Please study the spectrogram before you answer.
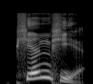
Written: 偏僻

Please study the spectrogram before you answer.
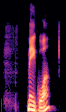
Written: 美国

